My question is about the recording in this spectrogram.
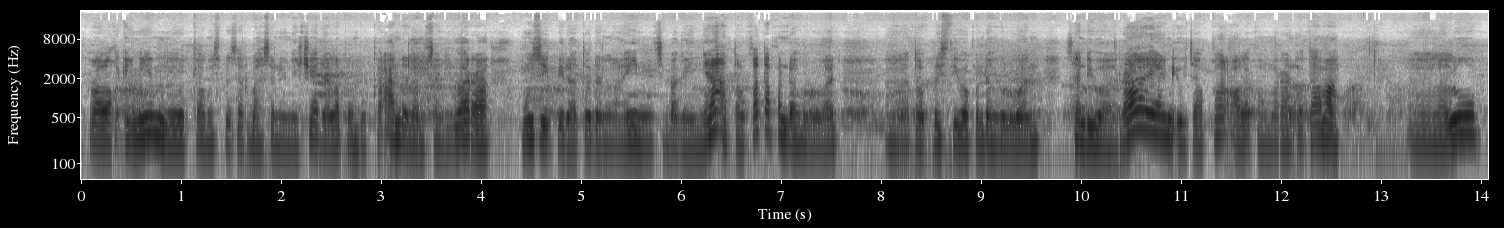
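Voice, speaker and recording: A woman's voice: fairly low pitch, brisk. A woman presenting lesson material, reading definitions aloud with occasional fillers.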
